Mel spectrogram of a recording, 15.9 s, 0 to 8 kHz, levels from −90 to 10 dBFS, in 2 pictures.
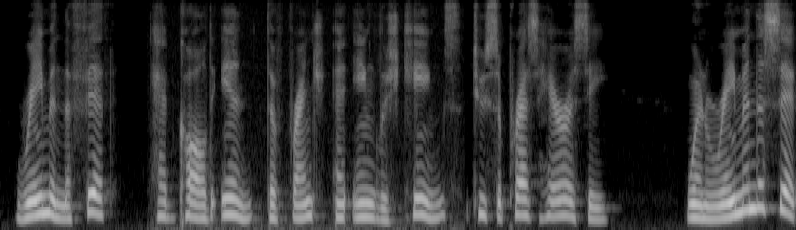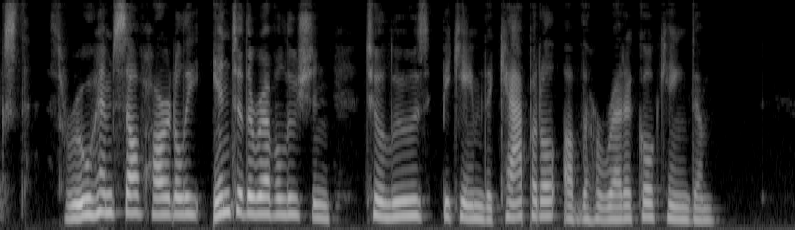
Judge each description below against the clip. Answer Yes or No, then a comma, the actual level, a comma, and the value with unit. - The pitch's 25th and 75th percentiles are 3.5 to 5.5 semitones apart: Yes, average, 4.2 semitones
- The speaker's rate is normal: No, slow, 115 wpm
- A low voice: No, medium, 185 Hz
